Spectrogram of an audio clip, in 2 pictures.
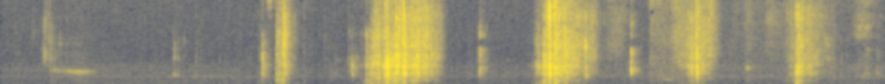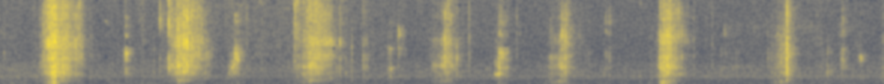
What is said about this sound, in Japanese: すごくね、サクサクとした、うん、なんか、食べ心地の、噛み心地のいいお菓子です。はい。あのー、この、泡源の和洋っていうのが最近ハマってるんですけど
